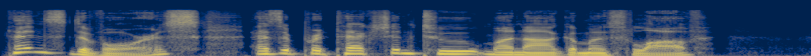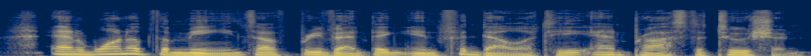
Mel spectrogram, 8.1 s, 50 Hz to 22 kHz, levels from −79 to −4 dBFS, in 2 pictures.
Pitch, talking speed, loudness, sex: 125 Hz, 135 wpm, -19 LUFS, male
